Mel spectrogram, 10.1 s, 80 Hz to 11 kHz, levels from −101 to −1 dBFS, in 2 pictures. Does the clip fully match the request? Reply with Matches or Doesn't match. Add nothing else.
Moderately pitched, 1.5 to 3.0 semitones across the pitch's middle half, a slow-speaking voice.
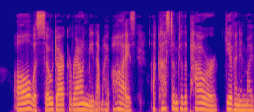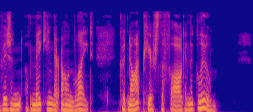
Doesn't match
